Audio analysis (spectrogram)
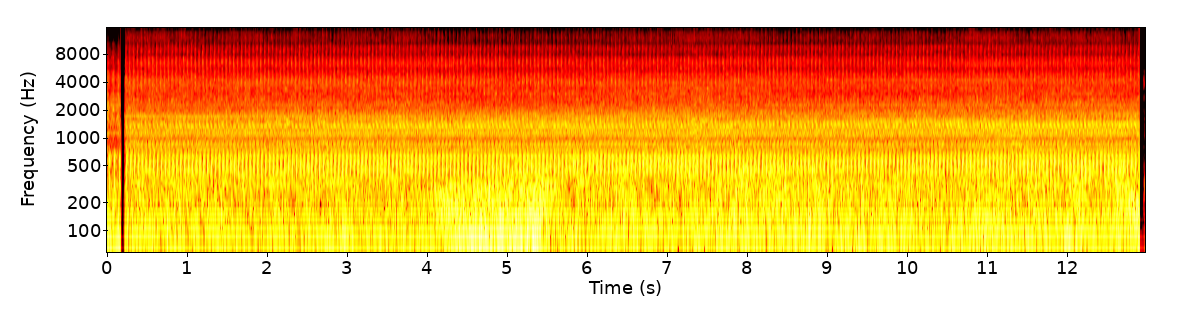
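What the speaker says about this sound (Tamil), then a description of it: "Boat ride." Boat engine running steadily at sea during a fishing ride, a loud, close, continuous droning rumble with mechanical chatter that holds level throughout.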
